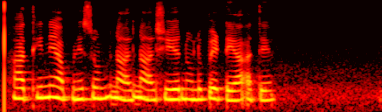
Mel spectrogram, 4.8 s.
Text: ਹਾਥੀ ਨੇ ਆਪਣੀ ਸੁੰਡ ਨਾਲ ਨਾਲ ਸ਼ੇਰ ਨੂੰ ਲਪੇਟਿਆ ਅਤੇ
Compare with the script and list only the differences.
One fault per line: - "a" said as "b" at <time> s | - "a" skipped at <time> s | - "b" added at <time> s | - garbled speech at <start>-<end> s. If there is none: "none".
none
